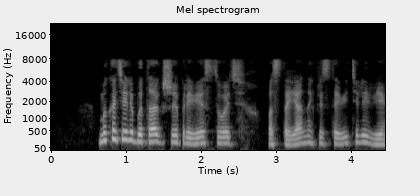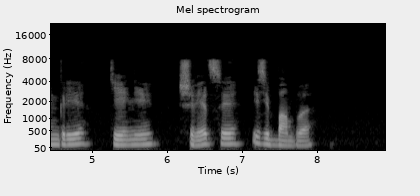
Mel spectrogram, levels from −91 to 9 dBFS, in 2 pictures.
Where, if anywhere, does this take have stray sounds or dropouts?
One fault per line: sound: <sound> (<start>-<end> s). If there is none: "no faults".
no faults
